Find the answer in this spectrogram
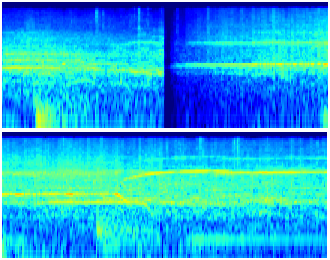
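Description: Concert crowd cheering, with long held whistles rising and falling over the noise. The recording drops out for an instant a little under two seconds in.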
